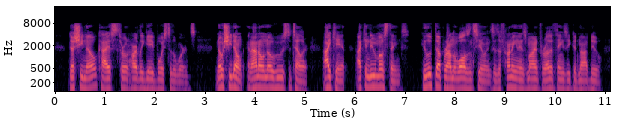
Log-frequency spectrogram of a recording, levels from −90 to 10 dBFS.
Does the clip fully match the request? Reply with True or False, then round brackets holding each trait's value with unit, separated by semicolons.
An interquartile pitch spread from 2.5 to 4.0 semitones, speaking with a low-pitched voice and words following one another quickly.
True (3.0 semitones; 130 Hz; 275 wpm)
